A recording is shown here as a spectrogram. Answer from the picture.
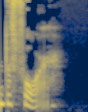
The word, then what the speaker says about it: before: I've never been before. I've never been before. 네. I've never 이렇게 I've never이 아니라 I've never never 이 부분이 포인트가 되고요. 그다음 before에서 그 for 부분을 강하게 어, 발음을 해주셔야 됩니다.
